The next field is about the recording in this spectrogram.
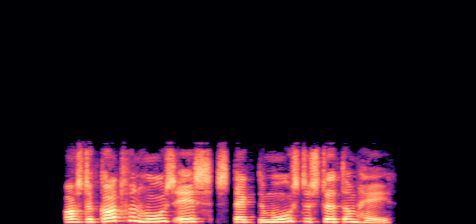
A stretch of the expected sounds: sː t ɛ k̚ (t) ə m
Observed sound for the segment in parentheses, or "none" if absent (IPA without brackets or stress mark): d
